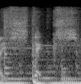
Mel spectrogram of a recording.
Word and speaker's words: Styx: Following that is Renegade by Styx. And it's not spelled S-T-I-C-K, it's S-T-Y-X. Best stop pronounced Styx.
